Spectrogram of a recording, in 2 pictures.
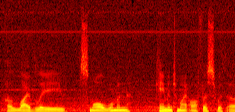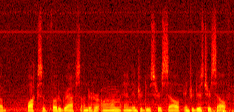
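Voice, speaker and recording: Music plays behind a man who speaks in a monotone, flat intonation, the sound dry with no echo. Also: moderate pace. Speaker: museum photography curator. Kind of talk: speech at an event. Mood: calm, reflective. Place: studio.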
